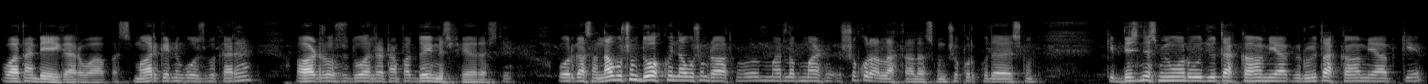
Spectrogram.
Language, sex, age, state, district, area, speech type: Kashmiri, male, 60+, Jammu and Kashmir, Ganderbal, rural, spontaneous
